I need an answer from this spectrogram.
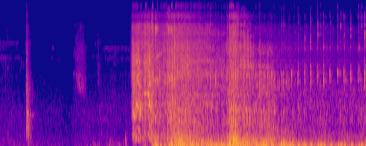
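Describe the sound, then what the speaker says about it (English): Harley-Davidson motorcycle engine cranking and firing up after a few small clicks, then settling into a loud, rumbling idle with a steady low throb, close to the listener. "It'll start right up."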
